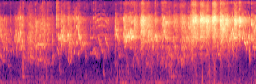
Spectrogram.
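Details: Budgerigars chirping: dense, high scratchy chatter and warbles from several birds, swelling louder in the second half.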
